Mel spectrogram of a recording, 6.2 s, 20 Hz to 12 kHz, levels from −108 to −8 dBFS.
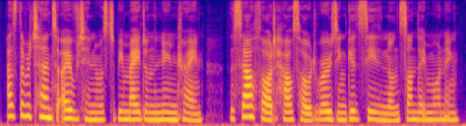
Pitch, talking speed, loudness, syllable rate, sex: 210 Hz, 220 wpm, -18 LUFS, 5.7 syllables/s, female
